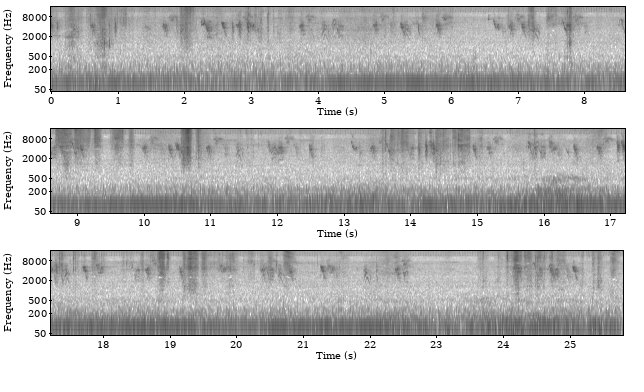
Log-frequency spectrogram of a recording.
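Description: Small birds chirping, short scattered calls over a steady low hum.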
